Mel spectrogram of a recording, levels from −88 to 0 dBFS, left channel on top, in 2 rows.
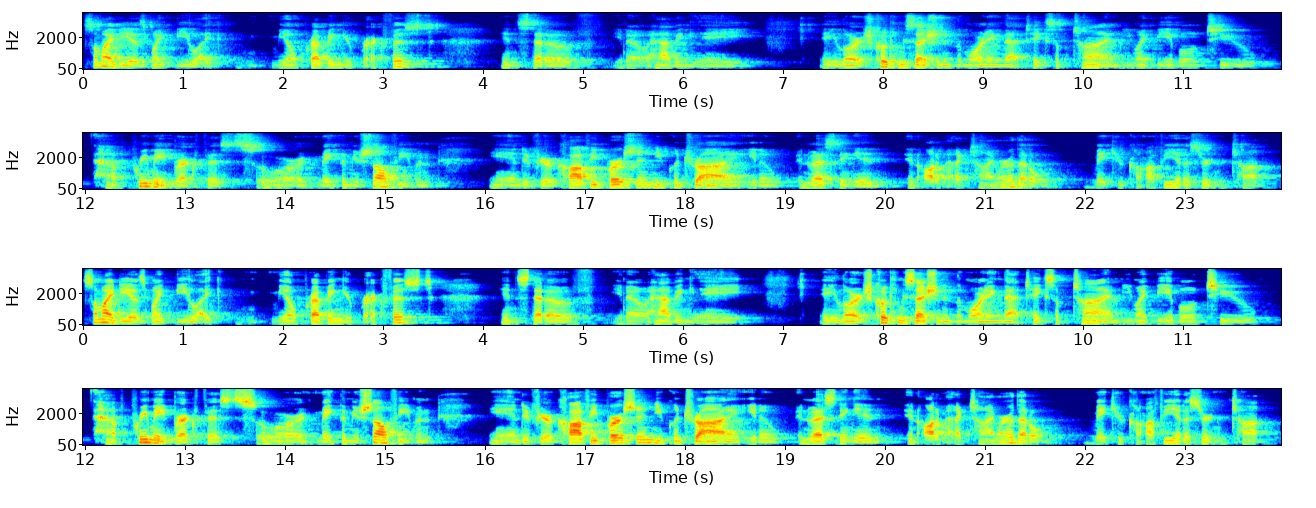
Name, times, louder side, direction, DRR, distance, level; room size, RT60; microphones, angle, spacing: voice 1, 0.0-1.3 1.6-6.6 6.8-7.0 7.4-11.7 12.1-15.8 16.0-21.6 22.1-23.7, right 4 dB, 60° right, 11 dB, 0.6 m, -26 dB
17.5 x 6.1 x 4.2 m, 0.94 s
head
